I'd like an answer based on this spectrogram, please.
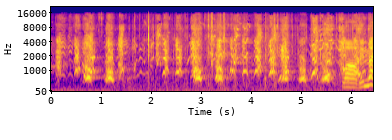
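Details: White puppies in a plum orchard, several together, greeting a visitor; sharp high barks repeated about twice a second, a woman's voice talking over them, a rising whine at the end.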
